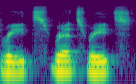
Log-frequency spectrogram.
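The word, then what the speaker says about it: Reitz: You also have Aaron, and I think it's pronounced Ritz.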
